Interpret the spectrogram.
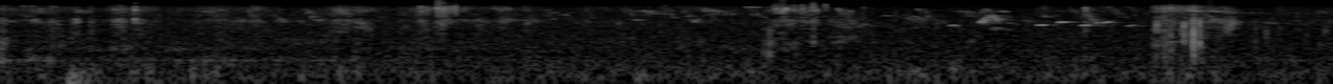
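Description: Near silence with faint birdsong: scattered short chirps, a run of brief high calls a couple of seconds before the end, and a few soft clicks.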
